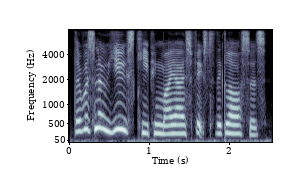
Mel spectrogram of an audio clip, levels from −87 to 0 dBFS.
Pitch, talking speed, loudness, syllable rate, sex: 265 Hz, 260 wpm, -14 LUFS, 6.8 syllables/s, female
